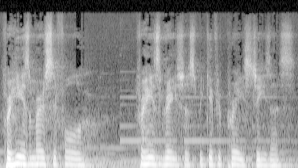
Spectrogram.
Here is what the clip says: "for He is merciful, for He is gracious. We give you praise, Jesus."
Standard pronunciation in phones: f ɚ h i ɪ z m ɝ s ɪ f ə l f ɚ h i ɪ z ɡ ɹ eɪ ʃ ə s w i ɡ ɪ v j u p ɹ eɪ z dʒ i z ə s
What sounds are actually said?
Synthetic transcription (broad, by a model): f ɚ h i ɪ z m ɝ s ɪ f ə l f ɚ h i ɪ z ɡ ɹ eɪ ʃ ə s w i ɡ ɪ v j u p ɹ eɪ z dʒ i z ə s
